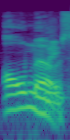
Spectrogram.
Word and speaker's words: Olmos: us as well how do you say your last name almost almost there we go all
